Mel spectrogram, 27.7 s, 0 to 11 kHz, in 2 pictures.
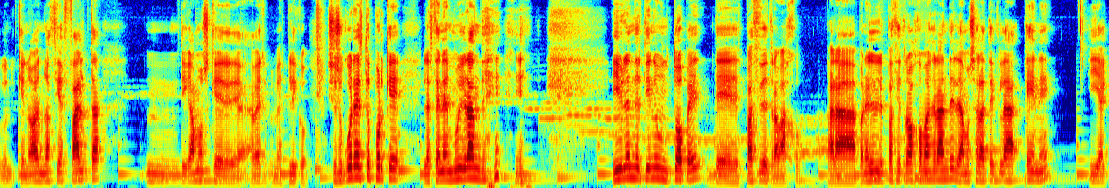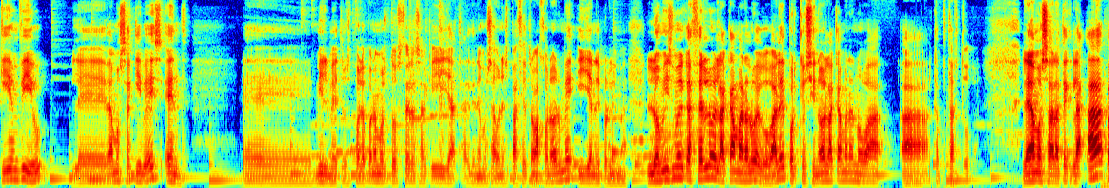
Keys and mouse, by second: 12.8 n, 17.7-19.4 drag, 19.2 KP_0, 21.5-22.1 shift+middle drag, 23.2-23.5 shift+middle drag, 27.1 a.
